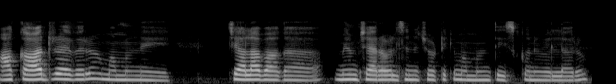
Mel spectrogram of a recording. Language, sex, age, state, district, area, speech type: Telugu, female, 18-30, Andhra Pradesh, East Godavari, rural, spontaneous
